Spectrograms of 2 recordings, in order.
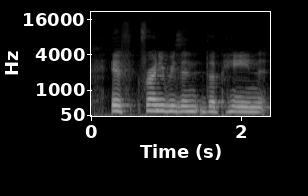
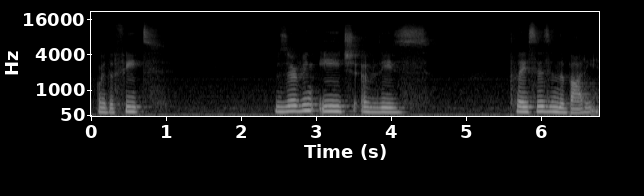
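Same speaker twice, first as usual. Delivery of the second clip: guided meditation. Acted. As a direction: lead them gently into stillness, unhurried.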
